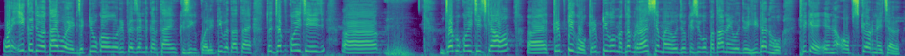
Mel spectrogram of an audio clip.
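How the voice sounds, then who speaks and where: A woman's voice: a little high, normal speed, mellow, rough recording. A woman teaching English root words as an online class teacher, explaining each word and then asking and answering her own questions. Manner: repetitive question-and-answer teaching, many fillers. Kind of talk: explaining lesson in Hindi with English terms.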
